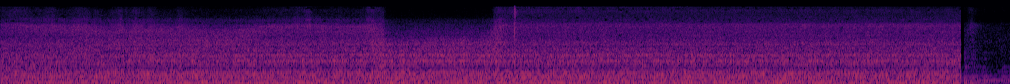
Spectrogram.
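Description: A wood stove with its fire burning makes a steady rushing noise with a faint hum under it, and no crackle stands out. The sound drops away just before the end.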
